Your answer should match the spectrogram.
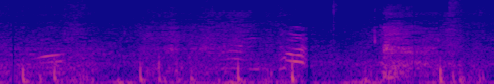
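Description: Footsteps crunching through snow in an irregular walking rhythm, with faint, distant short shouts from children sledging.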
